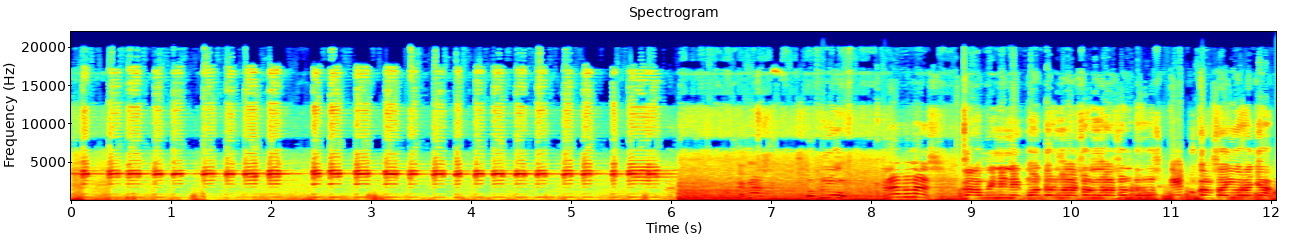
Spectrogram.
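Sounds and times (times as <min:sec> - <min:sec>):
motorcycle horn beeping: 0:00.0 - 0:06.2.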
